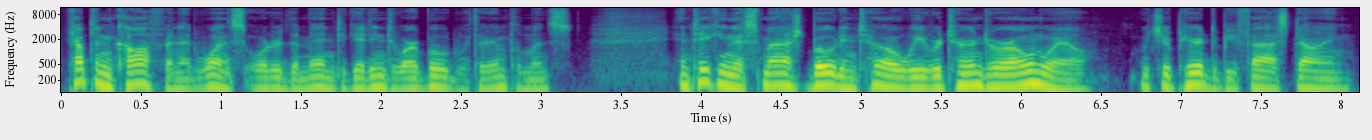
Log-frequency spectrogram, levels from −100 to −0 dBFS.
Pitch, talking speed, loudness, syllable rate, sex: 125 Hz, 250 wpm, -18 LUFS, 6.9 syllables/s, male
